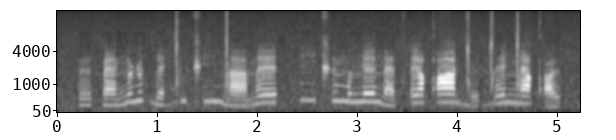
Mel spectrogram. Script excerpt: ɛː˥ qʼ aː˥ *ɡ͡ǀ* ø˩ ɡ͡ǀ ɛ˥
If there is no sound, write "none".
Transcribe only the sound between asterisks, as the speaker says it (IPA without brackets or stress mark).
ɡ͡ǀ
